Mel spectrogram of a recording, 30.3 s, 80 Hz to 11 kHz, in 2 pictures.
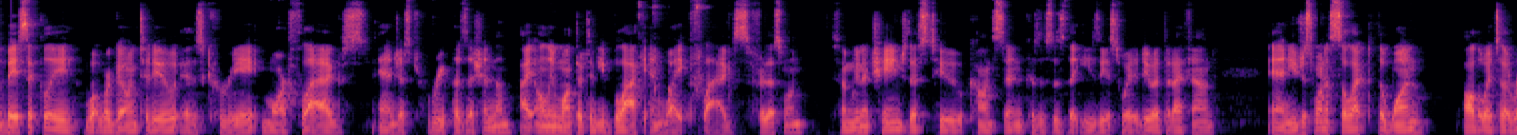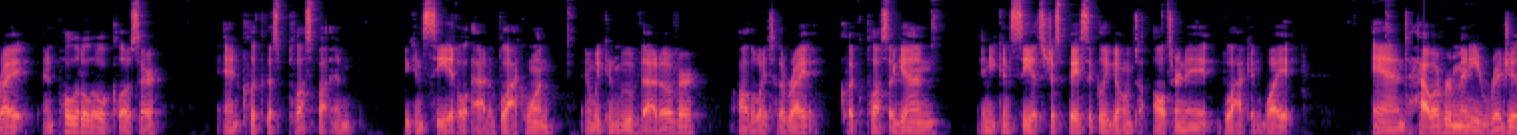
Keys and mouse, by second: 3.8-4.4 drag, 5.0 drag, 6.6 ctrl+z, 7.0 ctrl+z, 8.3-10.5 drag, 12.9-17.1 drag, 21.2-23.9 shift+drag, 24.9 shift+click, 27.2 shift+click, 28.8-29.1 drag, 29.5 shift+click.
